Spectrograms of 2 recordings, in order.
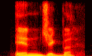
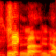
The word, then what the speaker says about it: Njigba: Najigba, is that right? – Njigba. Jackson Smith and Jigba. – Jackson Njigba.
